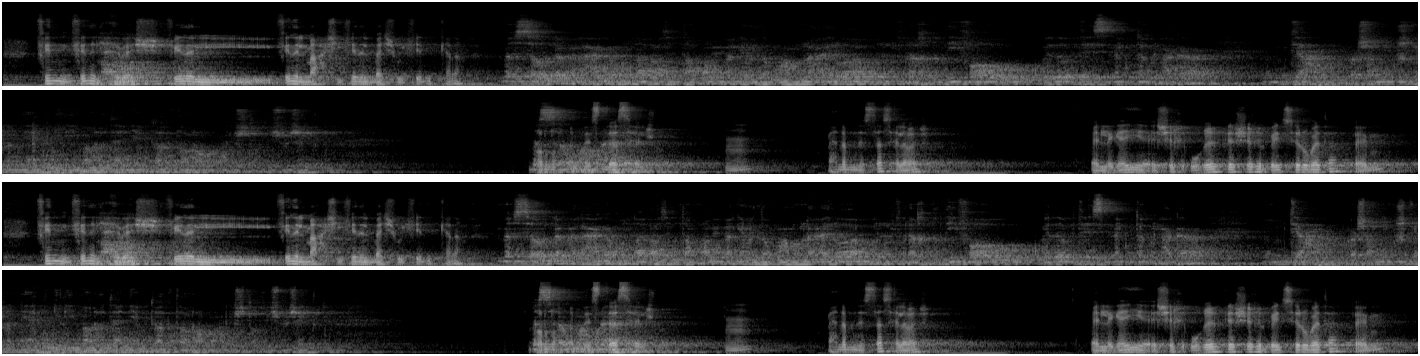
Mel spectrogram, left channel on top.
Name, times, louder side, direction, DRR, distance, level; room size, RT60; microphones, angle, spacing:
voice 1, 0.0-4.8 19.5-20.7 21.4-21.7 22.4-23.4 25.1-28.0, right 1 dB, 10° right, 9 dB, 0.3 m, -29 dB
voice 2, 0.9-2.1 4.9-18.0 19.4-20.5, equal, 90° right, -1 dB, 3.0 m, -36 dB
sound 1, 10.6-11.3 11.8-16.6, equal, 25° left, 2.5 m, -45 dB
12.5 x 7.9 x 8.2 m, 2.6 s
head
